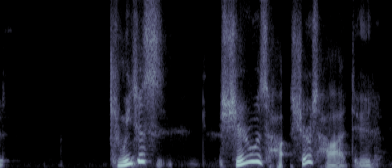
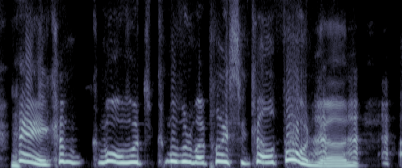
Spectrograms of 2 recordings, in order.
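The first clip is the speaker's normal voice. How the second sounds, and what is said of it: Imitates another person's voice. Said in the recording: “I can't do your voice, but I'm just gonna try.”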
